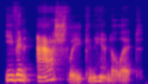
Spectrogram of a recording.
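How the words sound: The stress is on the word Ashley. The focus is on this particular person managing it. "if we put the word stress on the name Ashley"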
